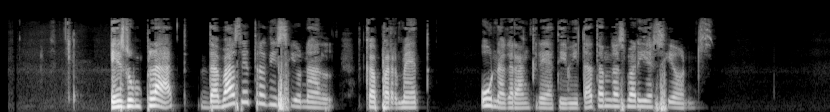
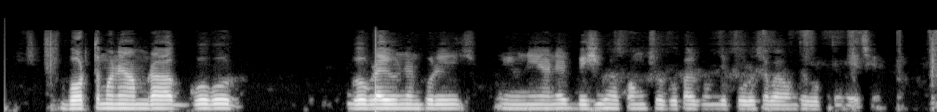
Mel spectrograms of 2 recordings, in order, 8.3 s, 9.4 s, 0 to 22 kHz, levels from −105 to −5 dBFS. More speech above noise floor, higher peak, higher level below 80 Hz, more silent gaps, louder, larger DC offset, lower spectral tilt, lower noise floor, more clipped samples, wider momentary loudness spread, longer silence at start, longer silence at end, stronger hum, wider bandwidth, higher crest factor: about the same, 65 dB vs 68 dB; about the same, 0 dBFS vs -2 dBFS; about the same, -58 dBFS vs -58 dBFS; neither; about the same, -22 LUFS vs -21 LUFS; neither; second, -5.5 dB/octave vs -9.5 dB/octave; about the same, -86 dBFS vs -88 dBFS; neither; about the same, 15 LU vs 15 LU; first, 1.1 s vs 0.5 s; first, 1.2 s vs 0 s; neither; first, 11.5 kHz vs 7 kHz; about the same, 22 dB vs 20 dB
